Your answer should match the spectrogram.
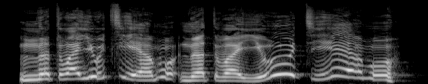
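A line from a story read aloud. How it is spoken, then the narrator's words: Joyful giggling. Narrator (Russian): Радостно хихикал он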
